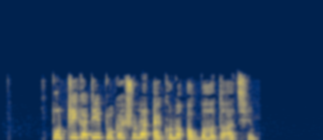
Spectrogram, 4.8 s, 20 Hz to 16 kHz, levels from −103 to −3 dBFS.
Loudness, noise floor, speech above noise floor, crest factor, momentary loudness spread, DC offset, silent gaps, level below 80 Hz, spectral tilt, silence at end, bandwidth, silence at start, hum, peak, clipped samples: -15 LUFS; under -90 dBFS; over 75 dB; 16 dB; 7 LU; under 0.1%; none; -66 dBFS; -1.5 dB/octave; 1 s; 7.8 kHz; 0.8 s; none; -2 dBFS; under 0.1%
